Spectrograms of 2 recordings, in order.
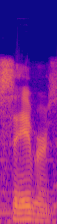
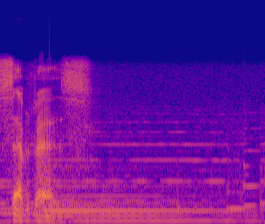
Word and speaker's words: Sabres: no man oh and it's not sabers it's sebrez what s-a-b-r-e-s so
